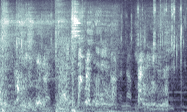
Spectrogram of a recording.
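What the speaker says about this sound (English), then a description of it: "Stop barking!" Dog barking and growling in World of Warcraft, several sharp yips and barks over a busy, cluttered game soundscape with no speech.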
